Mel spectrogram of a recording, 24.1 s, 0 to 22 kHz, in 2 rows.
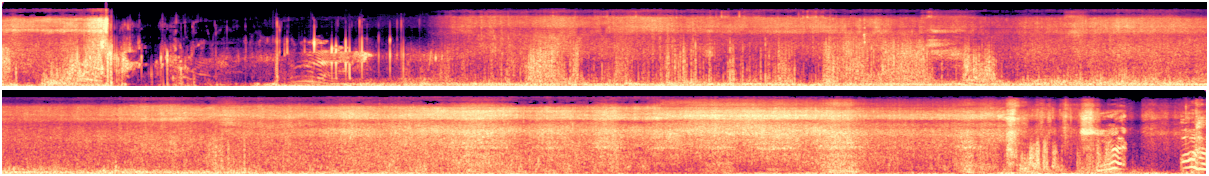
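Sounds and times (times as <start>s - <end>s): rushing hiss of water and slush: 0.0s - 1.1s, 10.8s - 23.8s
wind buffeting microphone: 0.0s - 24.0s.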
